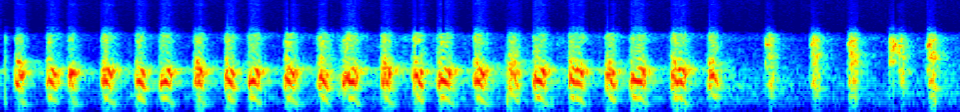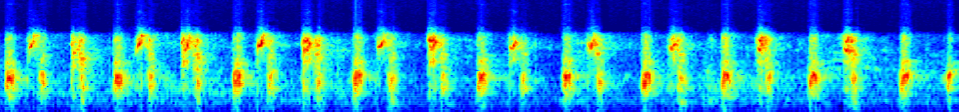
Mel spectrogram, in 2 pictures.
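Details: Partridge calling in Arguvan, Turkey: a fast, steady stream of loud, gritty chuck notes, roughly two per second, packed tightly early on and slightly looser later, continuing without a break.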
